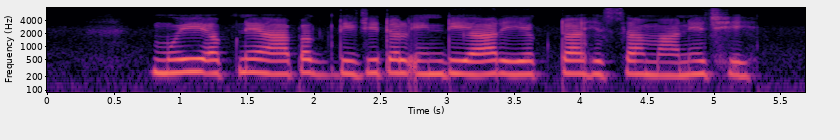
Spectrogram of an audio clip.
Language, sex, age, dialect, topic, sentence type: Magahi, female, 18-24, Northeastern/Surjapuri, banking, statement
